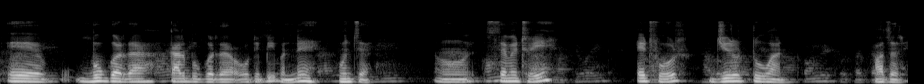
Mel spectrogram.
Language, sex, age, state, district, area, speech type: Nepali, male, 18-30, West Bengal, Darjeeling, urban, spontaneous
